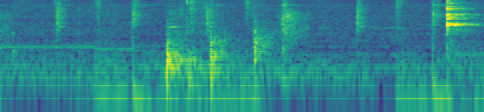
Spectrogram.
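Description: Background music, with a few light knocks and clinks about a second in as a ceramic sugar jar with a wooden lid is handled and set down on a wooden counter.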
